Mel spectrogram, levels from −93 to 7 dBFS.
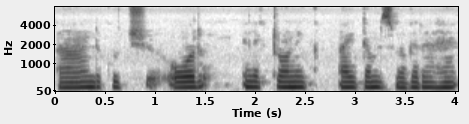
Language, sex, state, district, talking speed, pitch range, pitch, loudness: Hindi, female, Madhya Pradesh, Dhar, 105 wpm, 180-185 Hz, 185 Hz, -17 LUFS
